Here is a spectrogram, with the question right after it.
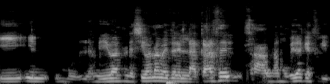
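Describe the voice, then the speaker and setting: Here is a man with an unremarkable speaking voice and a fairly high pitch. His intonation is fairly even. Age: 30s. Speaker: gaming podcast co-host. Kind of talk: casual chat.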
